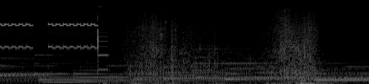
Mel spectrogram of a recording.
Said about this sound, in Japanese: いいんだ、ソレイシスのメンバーからの電話だから。電話の内容ならわかってる。きっとリアル恋愛ゲームのことだから出なくてもいいんだ。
